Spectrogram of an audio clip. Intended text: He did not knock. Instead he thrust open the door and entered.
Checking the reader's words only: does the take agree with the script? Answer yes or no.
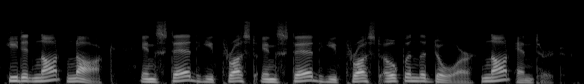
no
